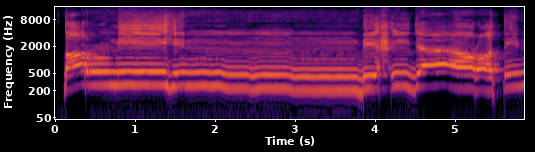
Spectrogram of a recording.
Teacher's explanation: Rotim ditahan lagi karena ada idgham bi gunnah, yaitu tanwin bertemu dengan huruf mim.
